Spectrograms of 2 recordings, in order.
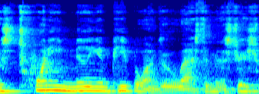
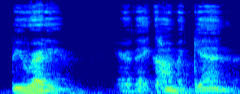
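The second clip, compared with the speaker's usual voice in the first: sarcastic, softer spooky whisper; mock spooky whisper; 7 semitones lower, 17 dB quieter than usual. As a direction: pretend to scare them, dripping sarcasm. Mocking scare whisper.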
